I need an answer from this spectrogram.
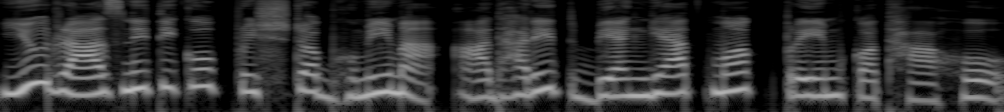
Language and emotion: Nepali, neutral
